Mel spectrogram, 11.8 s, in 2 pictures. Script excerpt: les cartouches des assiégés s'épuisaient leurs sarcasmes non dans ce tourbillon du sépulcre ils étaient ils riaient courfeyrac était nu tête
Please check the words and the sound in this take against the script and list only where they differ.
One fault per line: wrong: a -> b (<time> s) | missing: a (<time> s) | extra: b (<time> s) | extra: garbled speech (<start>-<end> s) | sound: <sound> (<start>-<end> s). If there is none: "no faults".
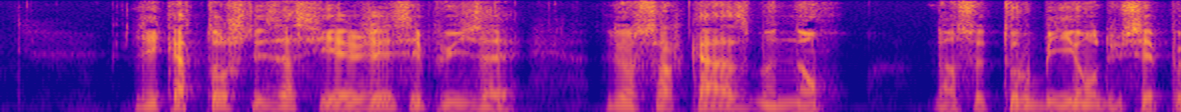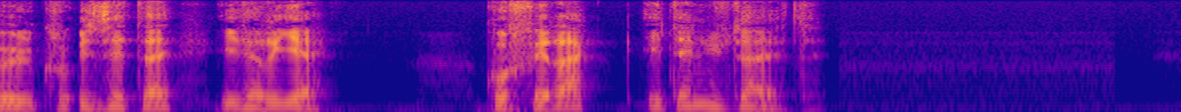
no faults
